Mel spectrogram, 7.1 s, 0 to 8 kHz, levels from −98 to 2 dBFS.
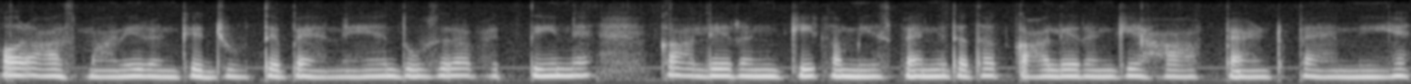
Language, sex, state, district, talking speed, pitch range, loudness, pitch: Hindi, female, Chhattisgarh, Kabirdham, 195 wpm, 185-200 Hz, -19 LUFS, 190 Hz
